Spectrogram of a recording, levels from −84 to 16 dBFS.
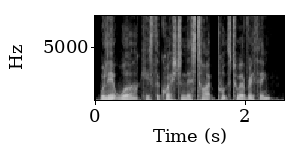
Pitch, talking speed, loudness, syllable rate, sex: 160 Hz, 260 wpm, -17 LUFS, 6.7 syllables/s, male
